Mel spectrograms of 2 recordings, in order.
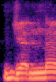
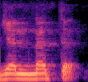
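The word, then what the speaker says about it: جنة: अगर जो है यहां पे एसटी सिंगुलर वर्ड बोल रहे हैं तो जन्ना बोला जाएगा। लेकिन इसको बड़ी ता के साथ उर्दू में लिखते हैं जन्नत।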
